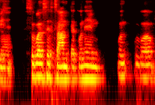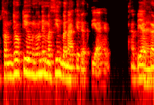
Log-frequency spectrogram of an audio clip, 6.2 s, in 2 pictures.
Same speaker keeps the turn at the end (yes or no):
yes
